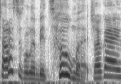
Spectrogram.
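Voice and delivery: ordinary delivery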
